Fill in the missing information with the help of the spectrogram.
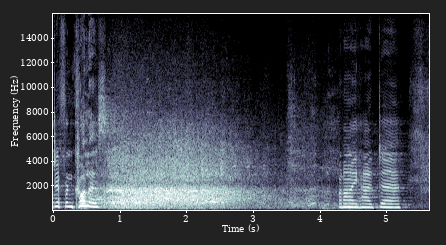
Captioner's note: audience laughing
